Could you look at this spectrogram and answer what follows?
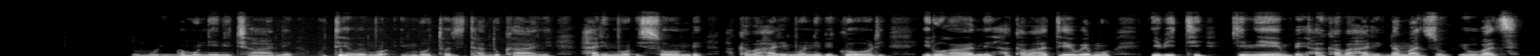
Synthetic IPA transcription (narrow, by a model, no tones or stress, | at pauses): numuɾimamuniːnit͡ʃaːne̞ | utʰe̞ːwe̞mŋo̞̰imbutʰo̞zitʰaːndukʰaɲe̞haɾimŋo̞ʔiso̞ːmbe̞ | hakaβaɦaɾimŋo̞niβiɡo̞ːɾiːɾuɦaːnde̞hakʰaβahatʰe̞ːwe̞mŋo̞ | iβitʰivjimɲe̞ːmbe̞̰hakʰaβahaɾinamazujuβat͡se̥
